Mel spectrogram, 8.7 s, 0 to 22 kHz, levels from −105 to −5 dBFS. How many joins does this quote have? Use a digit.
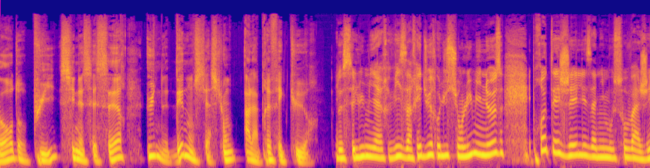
3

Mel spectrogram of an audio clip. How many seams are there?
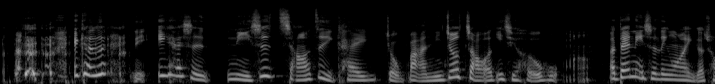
1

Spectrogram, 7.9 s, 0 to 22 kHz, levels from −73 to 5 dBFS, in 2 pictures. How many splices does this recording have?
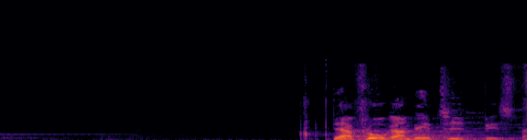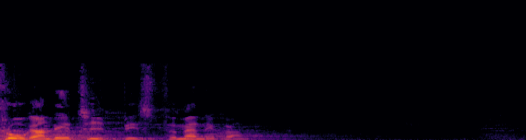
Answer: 1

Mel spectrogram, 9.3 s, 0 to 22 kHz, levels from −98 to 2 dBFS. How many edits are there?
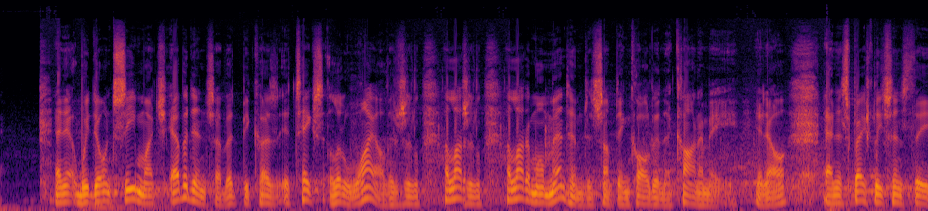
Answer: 1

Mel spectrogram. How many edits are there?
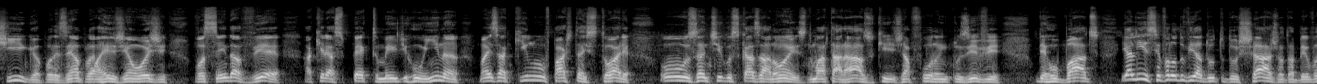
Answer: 4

